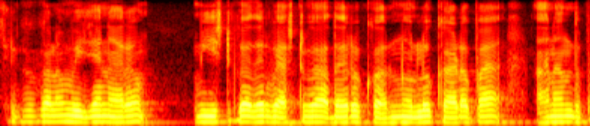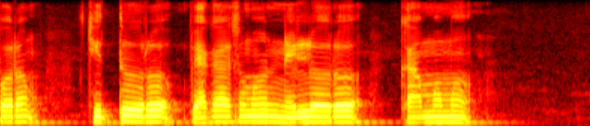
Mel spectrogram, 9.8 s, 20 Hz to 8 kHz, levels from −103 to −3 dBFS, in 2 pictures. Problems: none marked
